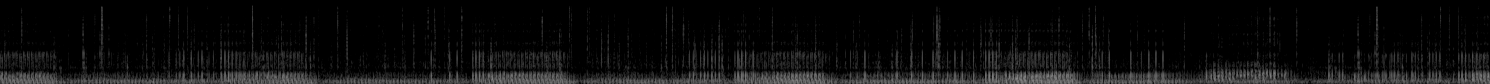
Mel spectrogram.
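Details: A sleeping domestic cat purrs beside a crackling fireplace in a cozy spring setting: a low, rumbling purr swells and fades in steady breath cycles of about two seconds, with sharp pops and snaps of burning wood throughout.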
